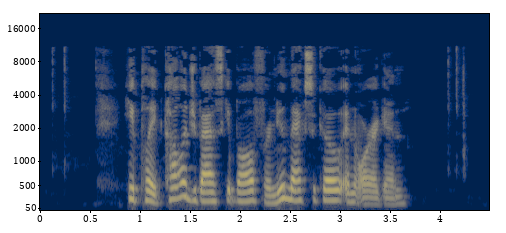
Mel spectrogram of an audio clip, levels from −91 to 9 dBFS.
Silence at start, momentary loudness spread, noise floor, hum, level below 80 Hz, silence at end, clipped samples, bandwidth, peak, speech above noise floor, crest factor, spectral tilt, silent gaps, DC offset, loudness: 0.6 s; 9 LU; -55 dBFS; none; -72 dBFS; 0.85 s; under 0.1%; 11.5 kHz; -8 dBFS; 33 dB; 16 dB; -3.5 dB/octave; none; under 0.1%; -23 LUFS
